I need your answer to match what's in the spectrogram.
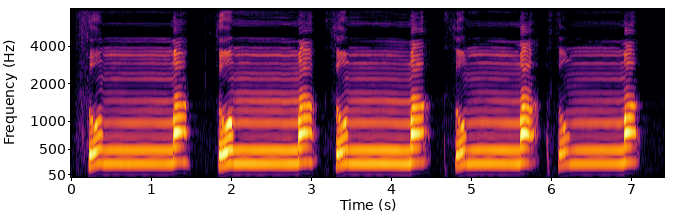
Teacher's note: नाक में आवाज़ ले जाकर, प्योर नाक में आवाज़ ले जाकर, थिक आवाज़, गहरी आवाज़ के साथ एक अलिफ के बराबर गुनगुनाना, इसको गुन्ना कहते हैं।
